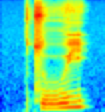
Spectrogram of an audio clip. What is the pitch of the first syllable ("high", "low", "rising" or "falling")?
rising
